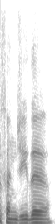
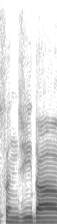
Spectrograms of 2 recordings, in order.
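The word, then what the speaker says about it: سنجیده: Example के तौर पे संजीदे, या अब वो क्या है, उर्दू में उसको संजीदा प्रोनाउंस करते हैं, लेकिन अगर आप फारसी में पढ़ेंगे तो उसको संजीदे ही पढ़ेंगे, संजीदा नहीं पढ़ेंगे।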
